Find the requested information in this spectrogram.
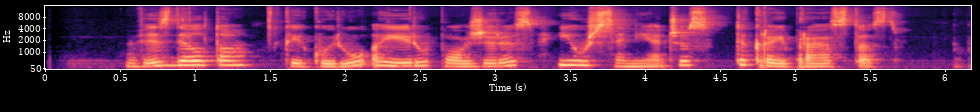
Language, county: Lithuanian, Kaunas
